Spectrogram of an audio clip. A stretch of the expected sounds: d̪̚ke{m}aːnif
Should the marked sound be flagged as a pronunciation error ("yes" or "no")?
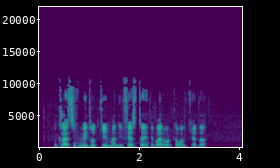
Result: no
